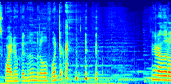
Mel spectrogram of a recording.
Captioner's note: laughs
